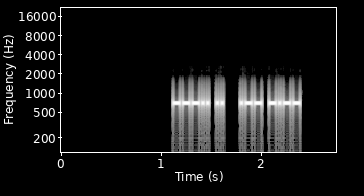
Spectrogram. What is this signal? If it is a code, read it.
Morse code, heard as a keyed tone, about 50 wpm, 700 Hz. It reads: 8I WY
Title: Winter Field Day Exchanges Encore 50wpm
